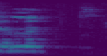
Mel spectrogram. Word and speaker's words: Kemet: an ancient root in the Kemet? Is that, how do you pronounce it? – Yes, Kemet.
